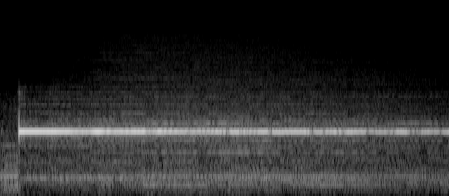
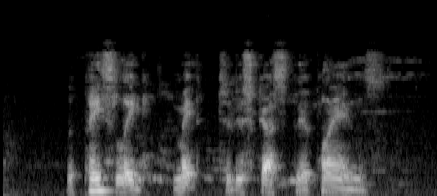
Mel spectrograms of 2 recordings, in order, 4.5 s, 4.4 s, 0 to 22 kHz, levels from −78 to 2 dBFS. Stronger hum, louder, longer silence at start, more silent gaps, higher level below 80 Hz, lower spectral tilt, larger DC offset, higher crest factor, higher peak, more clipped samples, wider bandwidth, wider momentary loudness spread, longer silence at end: neither; about the same, -20 LUFS vs -21 LUFS; second, 0 s vs 0.65 s; neither; second, -68 dBFS vs -52 dBFS; second, -3.5 dB/octave vs -5.5 dB/octave; neither; second, 12 dB vs 20 dB; second, -10 dBFS vs -2 dBFS; neither; about the same, 8.8 kHz vs 9.2 kHz; second, 12 LU vs 17 LU; second, 0 s vs 0.55 s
